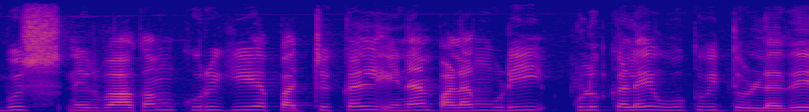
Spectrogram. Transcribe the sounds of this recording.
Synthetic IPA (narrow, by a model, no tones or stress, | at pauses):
bʊsnɪrʋaːɣɐmkʊɾʊɣɪjɐpɐʈrɯkːɐɭɛnɐpɐɭɐŋɡʊɽikʊɻɯkːɐɭɐɪuːkːɯʋɪt̪ːɯɭːɐðɯ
